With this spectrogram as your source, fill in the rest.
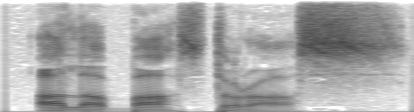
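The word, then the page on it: alabastros: New Testament Greek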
